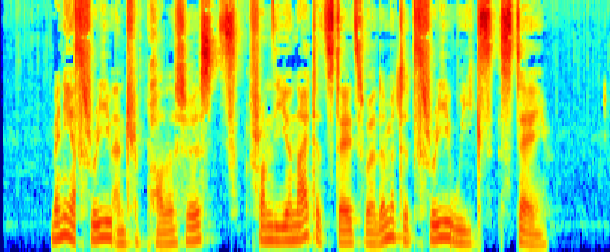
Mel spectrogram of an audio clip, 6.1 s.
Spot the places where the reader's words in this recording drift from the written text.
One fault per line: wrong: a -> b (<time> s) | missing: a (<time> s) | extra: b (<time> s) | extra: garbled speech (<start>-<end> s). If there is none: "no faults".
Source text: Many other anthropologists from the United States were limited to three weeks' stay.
wrong: other -> three (0.7 s)
missing: to (4.1 s)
